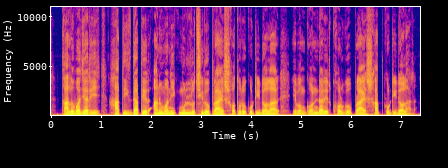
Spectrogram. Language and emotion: Bengali, neutral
